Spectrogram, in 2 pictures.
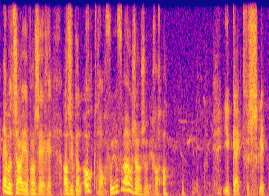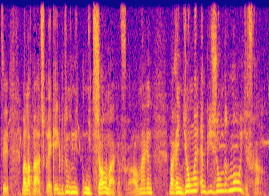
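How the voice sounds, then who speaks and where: A scheming young gentleman in a radio drama. His fairly high voice swoops dramatically as he coaxes and condescends, pausing to pick his words. The recording has a faint noise behind it. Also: wildly swooping pitch. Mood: coaxing, eager. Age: young adult. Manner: coaxing, hesitant pauses, emphatic swoops. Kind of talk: radio play acting. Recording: faintly noisy old radio play recording.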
